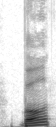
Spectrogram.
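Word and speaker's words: bought: 나는 뭐 했어야 했는데 기본 패턴에 but it 이때 but 하면 by bu by 사다 구입하다라는 동사의 불규칙적 과거 분사가 되겠습니다. 이때 GH는 무음이라 발음을 하지 않고요. but라고 발음하시면 되겠습니다.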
